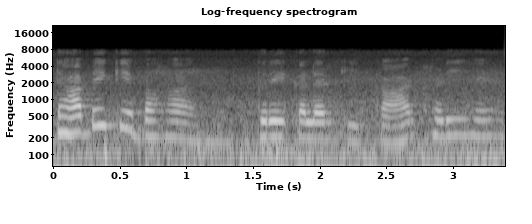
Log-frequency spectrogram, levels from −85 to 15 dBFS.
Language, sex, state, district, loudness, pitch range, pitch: Hindi, male, Madhya Pradesh, Dhar, -16 LUFS, 190-245 Hz, 205 Hz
